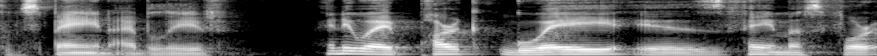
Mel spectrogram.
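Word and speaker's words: Güell: apologize it's my fault par is spelled g u with two points over it e it might be more like guay than G either way parg is one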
